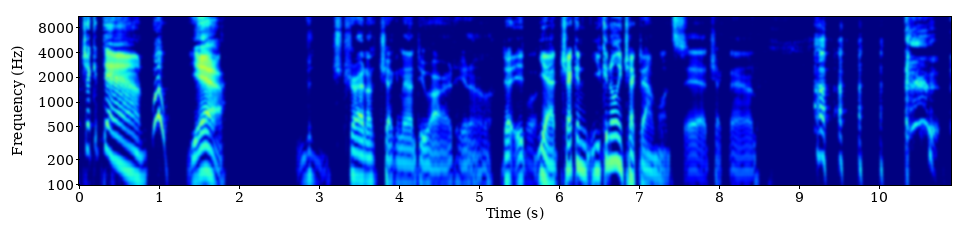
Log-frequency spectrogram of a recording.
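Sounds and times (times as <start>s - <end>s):
speech: 0.0s - 1.9s, 2.8s - 8.6s, 9.2s - 10.9s
person coughing with harsh raspy coughs: 10.3s - 10.9s.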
